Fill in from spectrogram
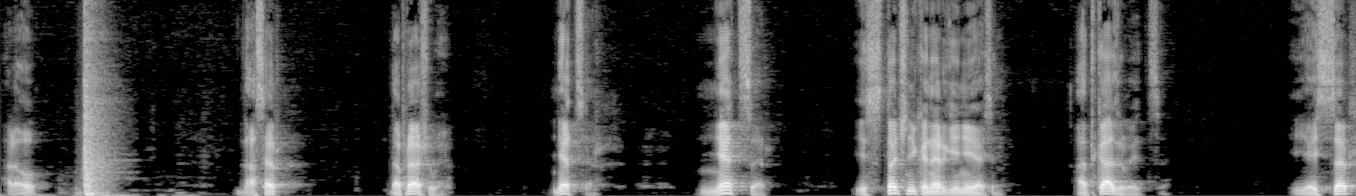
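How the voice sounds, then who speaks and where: An actor in a radio play playing a stern, suspicious army general with a clipped, officious, interrogating manner. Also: male voice, deep voice, sing-song, slow pace, gravelly, long pauses, a little mellow, heavily acted. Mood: obedient, official. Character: stern, suspicious male army general guarding his country.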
